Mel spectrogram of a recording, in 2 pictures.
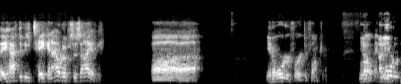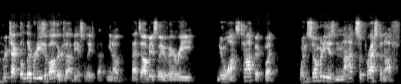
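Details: Adult man who stutters, speaking on a stuttering podcast; stuttering.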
